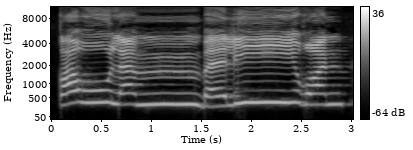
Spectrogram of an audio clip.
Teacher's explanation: قولن کی جگہ پڑھیں گے قولم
